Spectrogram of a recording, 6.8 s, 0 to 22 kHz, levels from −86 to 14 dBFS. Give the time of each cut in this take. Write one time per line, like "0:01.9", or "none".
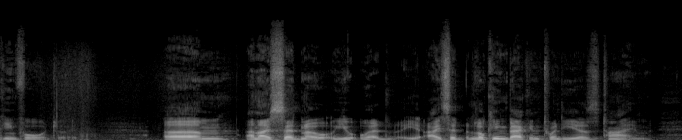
0:02.4
0:03.0
0:04.6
